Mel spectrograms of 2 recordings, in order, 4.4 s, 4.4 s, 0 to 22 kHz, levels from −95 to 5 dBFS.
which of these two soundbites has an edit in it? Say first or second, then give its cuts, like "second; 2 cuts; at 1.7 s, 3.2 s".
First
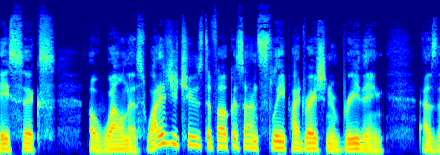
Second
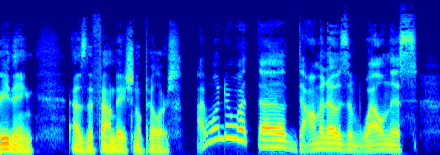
second; 1 cut; at 2.0 s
